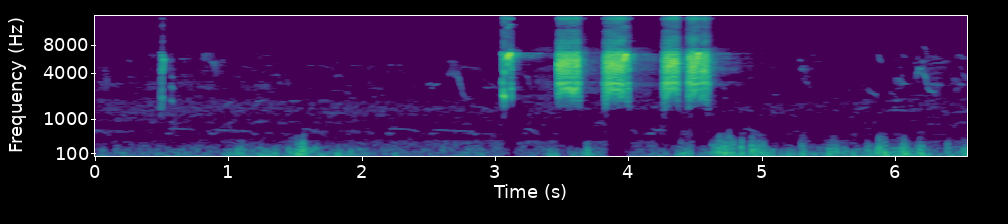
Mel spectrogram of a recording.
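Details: Pakistani black francolin (kala teetar), a fast caller said to give eleven calls a minute, delivers one burst of five loud, harsh, grating notes in quick succession midway through, with low rumbling background noise before and after.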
